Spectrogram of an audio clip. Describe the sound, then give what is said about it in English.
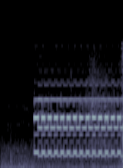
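A mobile phone rings with an electronic ringtone that starts after a short, quiet moment and pulses in a rapid, steady warble at a high pitch until the end. “I'm sorry, I thought I put that on voicemail.”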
